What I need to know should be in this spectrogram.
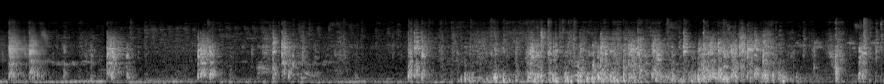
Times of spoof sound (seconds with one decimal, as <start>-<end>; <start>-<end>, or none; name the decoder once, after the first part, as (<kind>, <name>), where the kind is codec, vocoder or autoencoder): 0.0-0.5 (vocoder, Vocos)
